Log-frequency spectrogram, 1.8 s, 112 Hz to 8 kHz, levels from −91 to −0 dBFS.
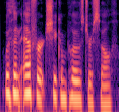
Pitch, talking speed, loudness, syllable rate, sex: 185 Hz, 200 wpm, -17 LUFS, 6.3 syllables/s, female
